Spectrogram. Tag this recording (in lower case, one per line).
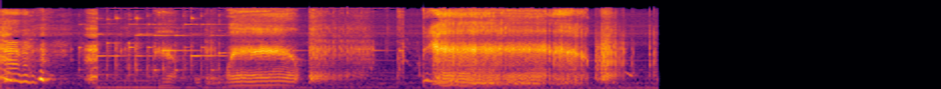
speech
